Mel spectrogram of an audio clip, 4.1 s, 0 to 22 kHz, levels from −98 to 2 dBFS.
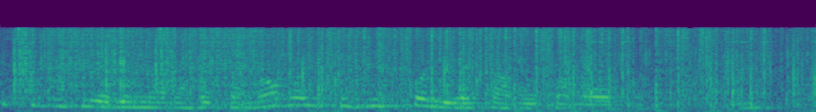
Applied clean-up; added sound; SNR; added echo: none; Coin (dropping); -1 dB; reverberation time 0.7 s.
